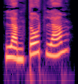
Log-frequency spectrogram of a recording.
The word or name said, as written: Làm tốt lắm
